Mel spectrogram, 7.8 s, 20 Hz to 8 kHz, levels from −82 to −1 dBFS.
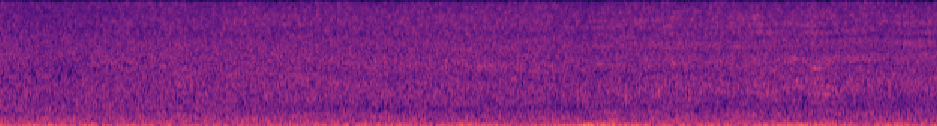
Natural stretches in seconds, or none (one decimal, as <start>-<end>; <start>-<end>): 0.0-0.4; 2.3-5.0; 6.7-7.8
